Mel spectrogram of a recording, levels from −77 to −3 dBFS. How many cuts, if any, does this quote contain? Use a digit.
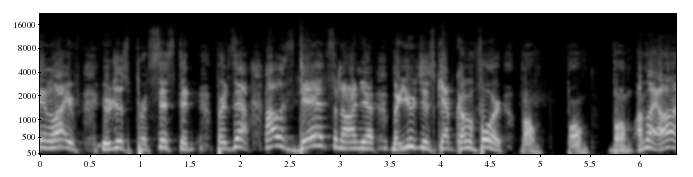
0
